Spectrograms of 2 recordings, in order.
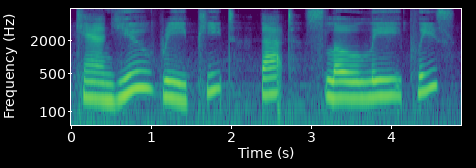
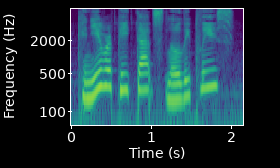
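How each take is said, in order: First: Very slow, "Can you repeat that slowly, please" in separate syllables. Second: Said in the usual way. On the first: Shown as a demonstration. Teacher breaking down the combined phrase, syllable by syllable. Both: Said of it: "Let's break it down by syllable".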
